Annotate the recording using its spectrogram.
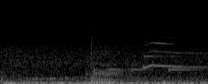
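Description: A domestic cat gives a short meow about a second in, rising in pitch and then holding, over quiet background music.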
